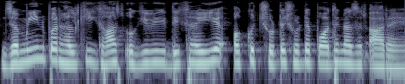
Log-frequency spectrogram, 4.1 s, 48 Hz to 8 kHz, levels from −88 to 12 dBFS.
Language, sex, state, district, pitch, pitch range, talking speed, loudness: Hindi, male, Jharkhand, Ranchi, 170 Hz, 165-185 Hz, 265 wpm, -17 LUFS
